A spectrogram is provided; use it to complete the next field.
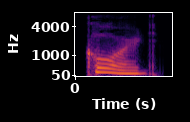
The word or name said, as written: cordlike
